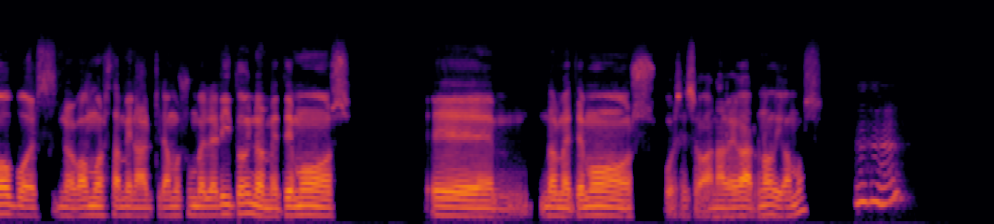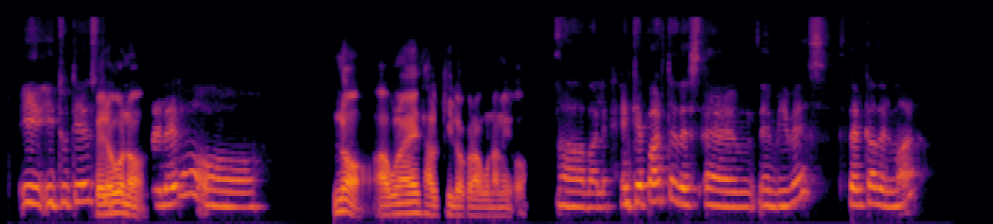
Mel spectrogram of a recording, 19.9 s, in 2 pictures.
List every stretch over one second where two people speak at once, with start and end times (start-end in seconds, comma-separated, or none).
none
